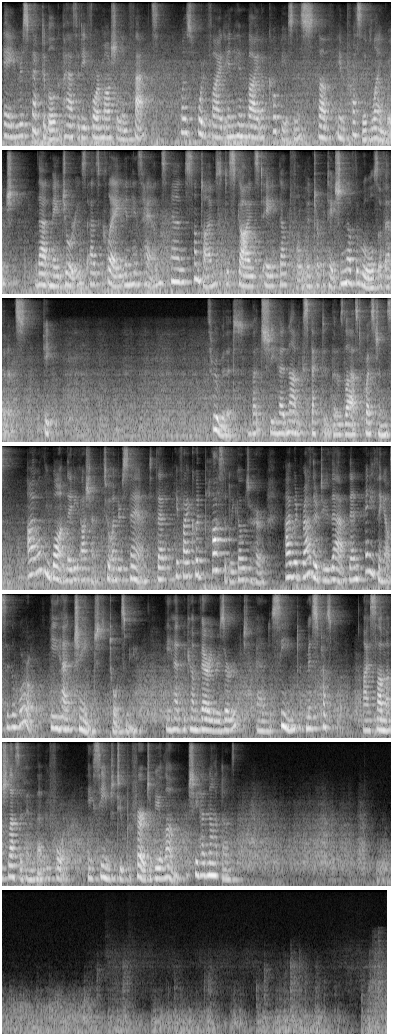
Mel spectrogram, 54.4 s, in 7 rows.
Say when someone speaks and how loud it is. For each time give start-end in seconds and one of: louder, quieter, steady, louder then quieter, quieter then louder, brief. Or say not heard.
0.0-16.5 steady
19.6-43.5 steady.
